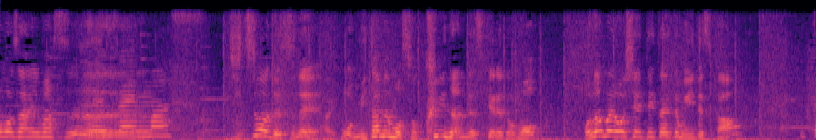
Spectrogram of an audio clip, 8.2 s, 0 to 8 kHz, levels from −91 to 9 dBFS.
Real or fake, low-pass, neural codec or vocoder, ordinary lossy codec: real; 7.2 kHz; none; none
